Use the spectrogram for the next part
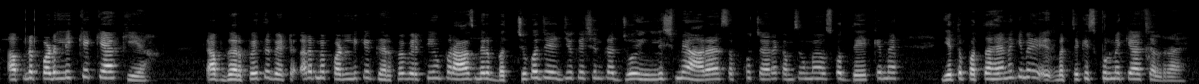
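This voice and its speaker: A woman's voice: a little high, a little mellow. A woman, tutoring at home in a patient, explanatory, chatty way. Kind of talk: casual home lesson.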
